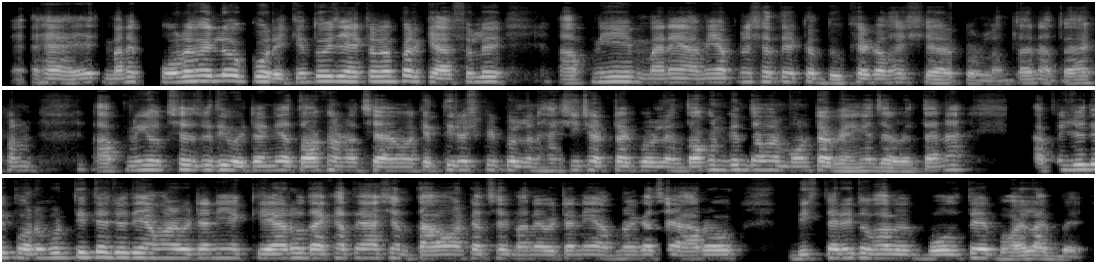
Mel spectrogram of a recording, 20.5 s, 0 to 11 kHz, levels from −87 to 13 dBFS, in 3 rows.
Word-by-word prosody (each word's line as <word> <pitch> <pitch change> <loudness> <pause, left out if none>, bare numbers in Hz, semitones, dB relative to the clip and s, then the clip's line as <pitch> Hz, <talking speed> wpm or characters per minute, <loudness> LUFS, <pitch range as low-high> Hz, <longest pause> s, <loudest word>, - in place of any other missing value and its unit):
এ্যা - - -9
হ্যাঁ, 160 -2 +2 0.3
মানে 155 +5 0 0.2
ফোনে 175 +3 +4
হইলেও 215 0 +4
করে। 190 -4 +4
কিন্তু 175 +2 -3
ঐযে, 200 0 +4
একটা 190 +1 -1
ব্যাপার 200 +1 +3
কি 180 - +1
আসলে 175 +4 -2 0.5
আপনি 180 +5 -9 0.3
মানে 155 +2 0
আমি 155 +2 -6
আপনার 180 +2 -7
সাথে 185 0 -2
একটা 175 - -3
দুঃখের 140 +3 -1
কথা 155 +1 -1
শেয়ার 135 -1 -1
করলাম, 110 -2 -8
তাই 140 - -2
না? - - -4
তা - - -3
এখন 160 +4 -8 0.5
আপনি 145 +4 -9
হচ্ছে 180 +2 -3
যদি 180 0 -1
ওইটা 165 +1 +2
নিয়ে 170 0 +2
তখন 165 +1 +3
হচ্ছে 160 0 0
আমাকে 155 +1 -3
তিরস্কার 175 0 -3
করলেন, 165 -3 0
হাসিঠাট্টা 165 +1 -1
করলেন। 160 -2 0
তখন 160 +4 +3
কিন্তু 190 0 -2
আমার 175 -1 -2
মনটা 160 +1 +2
ভেঙে 140 +1 -3
যাবে, 130 -2 +1
তাই 155 - +1
না? - - -1 0.5
আপনি 185 - -8
যদি 195 +1 +3
পরবর্তীতে 185 +4 +2
যদি 195 0 +2
আমার 180 0 0
ওইটা 175 0 +2
নিয়ে 175 0 -2
কেয়ার 170 0 +5
ও - - +1
দেখাতে 170 +1 +2
আসেন। 175 0 -1
তাও 155 0 +4
আমার 160 -1 0
কাছে 165 +1 -1
মানে 155 0 -2
ওইটা 160 +1 -1
নিয়ে, 160 0 -1
আপনার 155 +1 -6
কাছে 160 +1 0
আরও 160 +2 +2 0.5
বিস্তারিতভাবে 170 +1 +1 0.2
বলতে 160 +2 +1 0.2
ভয় 135 +1 +1
লাগবে। - - -3
170 Hz, 205 wpm, -22 LUFS, 155-180 Hz, 0.5 s, কেয়ার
